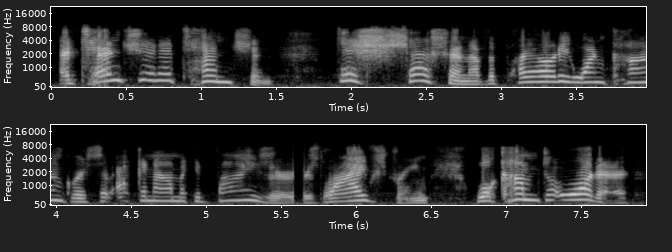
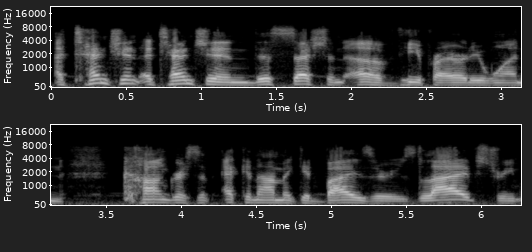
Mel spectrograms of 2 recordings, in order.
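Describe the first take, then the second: First: It is said in a put-on Frankie voice. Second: It is said in his own normal voice.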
